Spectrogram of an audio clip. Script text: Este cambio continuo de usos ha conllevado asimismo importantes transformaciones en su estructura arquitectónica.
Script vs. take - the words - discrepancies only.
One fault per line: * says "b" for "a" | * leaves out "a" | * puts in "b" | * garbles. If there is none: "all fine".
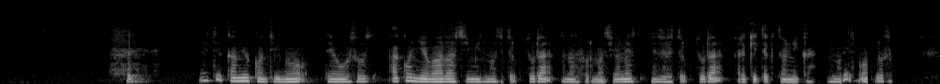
* says "estructura" for "importantes"
* garbles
